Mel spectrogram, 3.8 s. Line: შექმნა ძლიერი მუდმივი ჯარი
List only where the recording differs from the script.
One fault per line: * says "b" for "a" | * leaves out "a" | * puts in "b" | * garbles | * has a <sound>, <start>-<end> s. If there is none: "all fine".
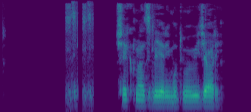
* has a laugh, 1.0-1.4 s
